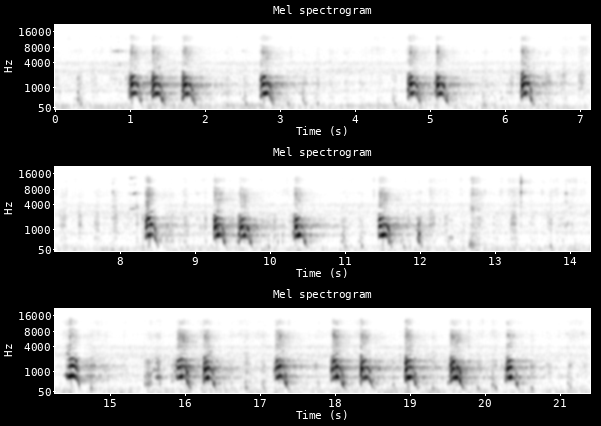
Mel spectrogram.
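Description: Mountain Cur barking treed at the base of a tree, baying up the trunk at quarry it has run up it. The barks are short and repeated, mostly in quick bursts of two to four, with pauses of a second or two between bursts.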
